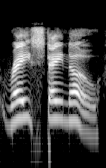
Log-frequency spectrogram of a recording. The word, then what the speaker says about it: Restano: Daryl Restano, pronounced Ray Stano.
